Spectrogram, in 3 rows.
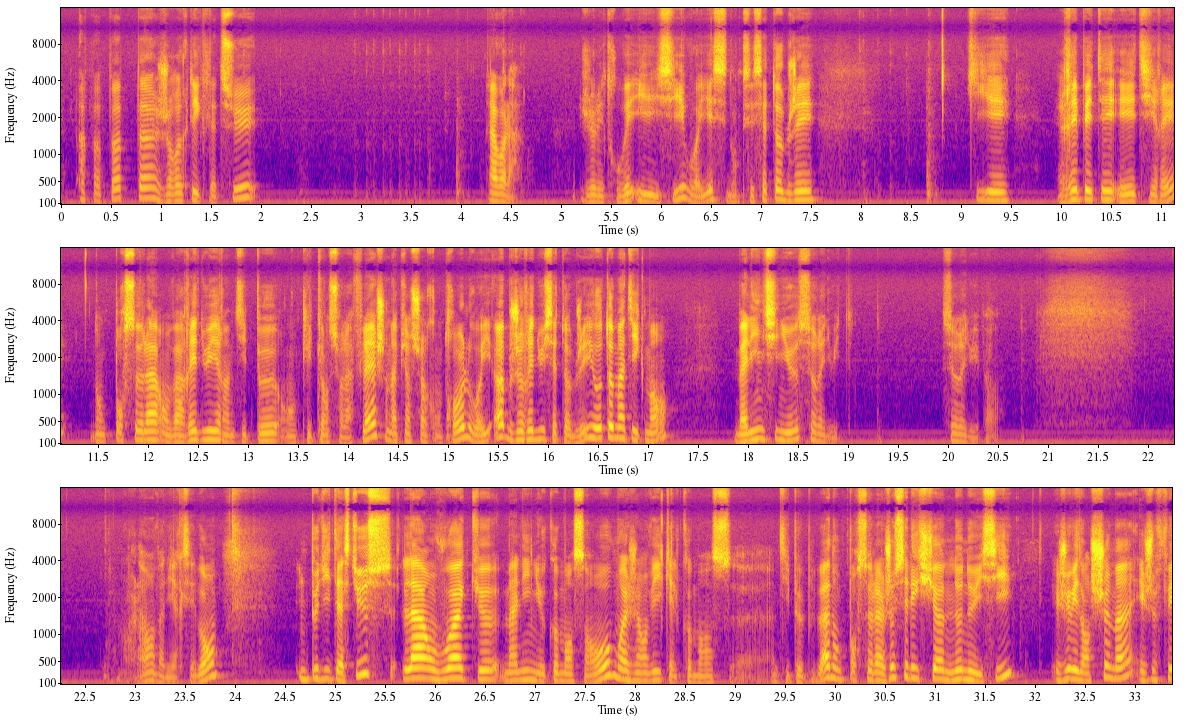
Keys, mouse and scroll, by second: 1.8 click, 3.0 middle click, 4.4 click, 5.4 click, 6.2 click, 7.4 click, 8.3 middle click, 14.6-16.8 ctrl+drag, 18.9-23.0 ctrl+drag, 24.2 click, 25.0 click, 30.2 click, 32.5 click.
